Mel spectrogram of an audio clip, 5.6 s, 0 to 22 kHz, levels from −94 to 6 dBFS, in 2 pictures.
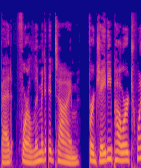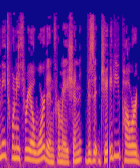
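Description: Gaps at a join of encoded pieces fall at 0.92 to 0.98 s (57 ms) and 4.98 to 5.02 s (40 ms), four seconds apart. Each piece was encoded separately and joined untrimmed, so encoder start delay and end padding leave a brief silence, its edges smeared by the codec, before the speech resumes where it stopped.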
